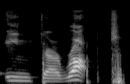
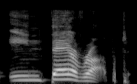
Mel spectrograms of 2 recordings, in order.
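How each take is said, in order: First: The stress falls on the last syllable. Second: The stress falls before the last syllable. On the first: The speaker calls it right. "At the end, in the third syllable" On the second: The speaker calls it wrong. "I don't say interrupt"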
